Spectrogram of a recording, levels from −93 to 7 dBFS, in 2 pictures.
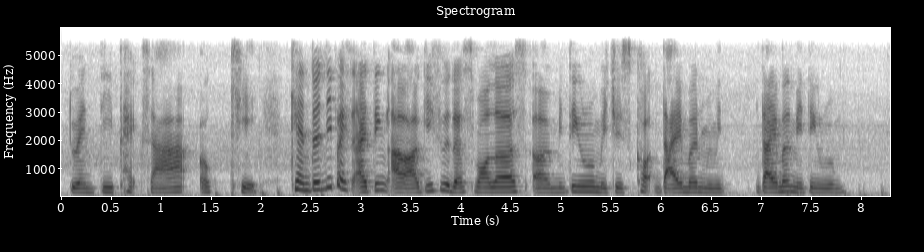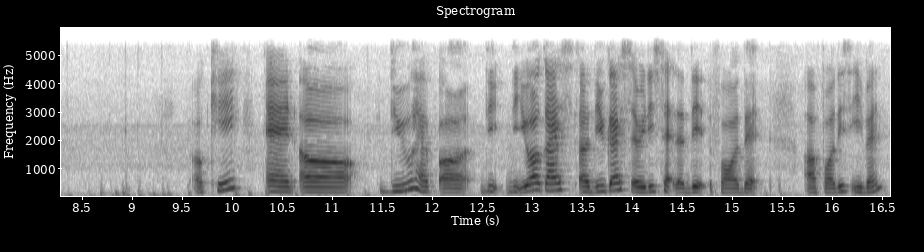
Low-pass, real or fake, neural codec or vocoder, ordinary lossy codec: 5.4 kHz; real; none; none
